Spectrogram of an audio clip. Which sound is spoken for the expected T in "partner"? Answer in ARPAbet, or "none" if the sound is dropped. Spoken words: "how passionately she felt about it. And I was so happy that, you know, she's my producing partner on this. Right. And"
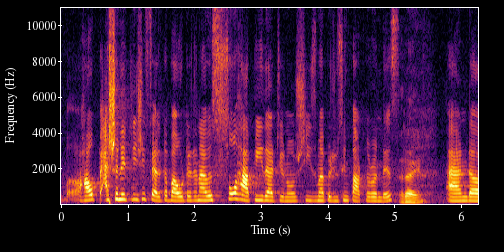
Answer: T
